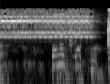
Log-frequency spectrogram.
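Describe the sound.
A telephone rings with a bright, steady electronic trill that runs for about two seconds, while a person starts talking over the latter half before it cuts off.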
